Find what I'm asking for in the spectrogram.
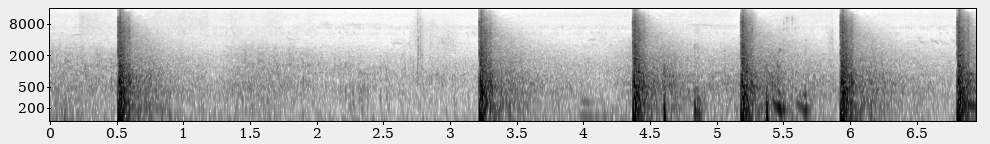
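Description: Video game gunfire in an online multiplayer shooter: several sharp, loud single shots at irregular intervals, some followed by quick smaller cracks, over faint background noise.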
